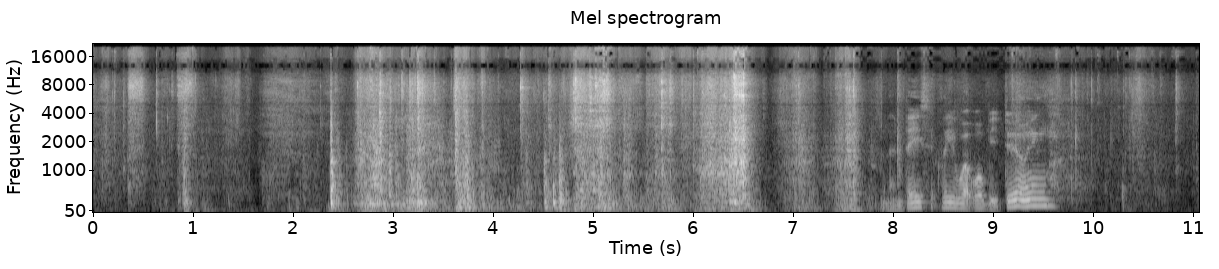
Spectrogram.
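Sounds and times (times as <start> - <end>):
scraping and rattling of tools: 2.4 - 7.9.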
